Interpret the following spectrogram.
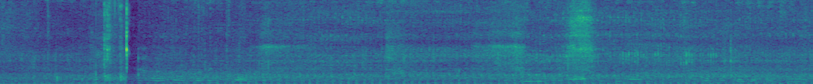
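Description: An engine idling steadily, with people talking in the background and a brief click about a second in.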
